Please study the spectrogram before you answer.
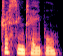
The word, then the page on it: dressing table: British English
